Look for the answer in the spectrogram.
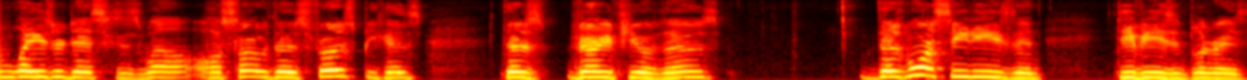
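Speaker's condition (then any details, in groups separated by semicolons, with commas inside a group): Cerebral palsy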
